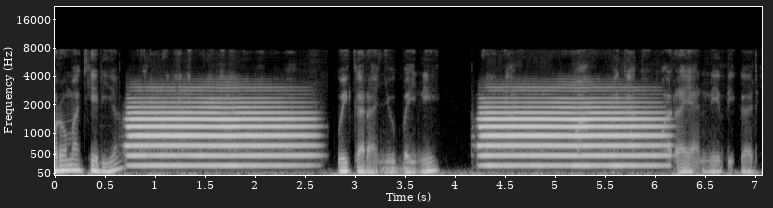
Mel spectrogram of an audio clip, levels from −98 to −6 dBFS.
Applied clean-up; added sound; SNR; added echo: neural diffusion model UNIVERSE++.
